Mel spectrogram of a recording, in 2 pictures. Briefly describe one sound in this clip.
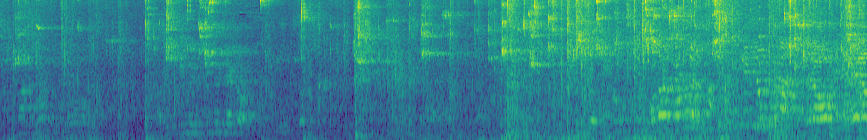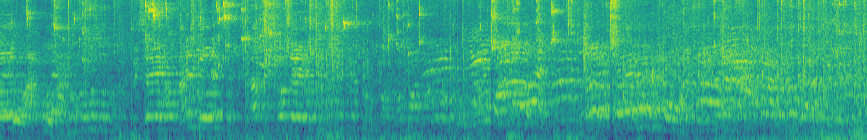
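A ball is kicked with sharp thuds that echo around a large hall.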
